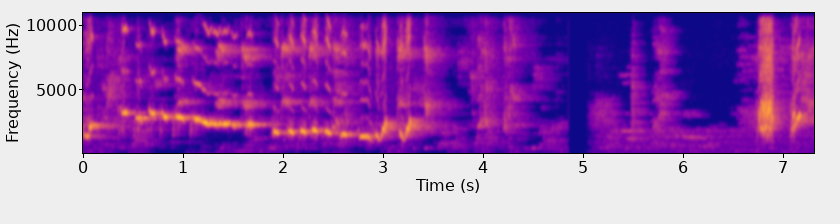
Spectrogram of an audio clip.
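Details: Wild greater green leafbird delivering a long descending whistled trill that breaks into fast, looping slurred notes, followed by near quiet and a couple of loud final squeaks.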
